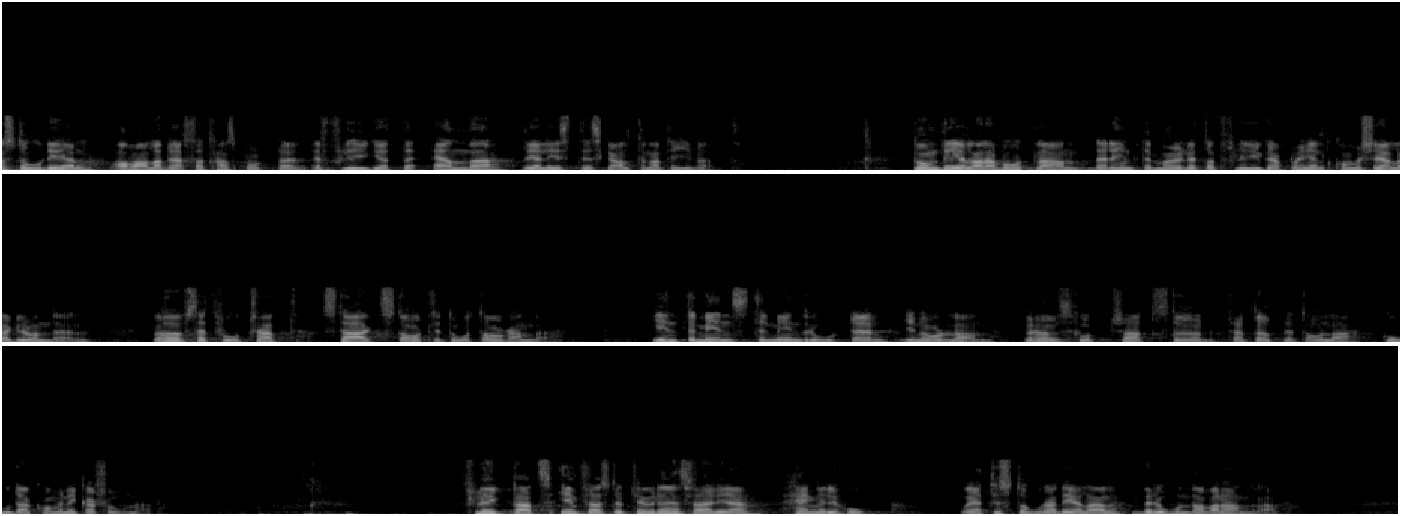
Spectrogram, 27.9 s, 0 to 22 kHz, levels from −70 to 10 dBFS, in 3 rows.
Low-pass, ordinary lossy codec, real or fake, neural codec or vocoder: 7.2 kHz; none; fake; codec, 24 kHz, 3 kbps, HILCodec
